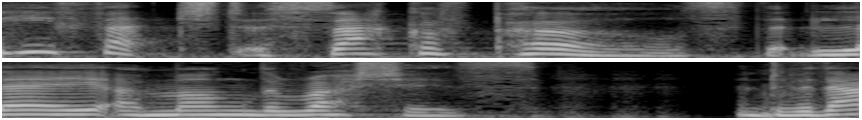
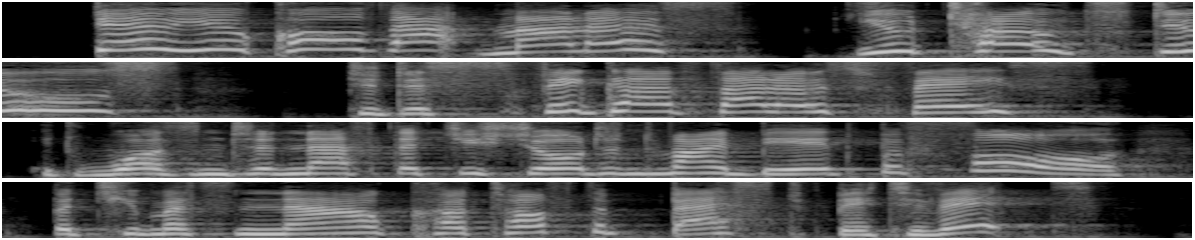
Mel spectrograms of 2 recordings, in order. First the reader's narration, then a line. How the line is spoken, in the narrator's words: He yelled to them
